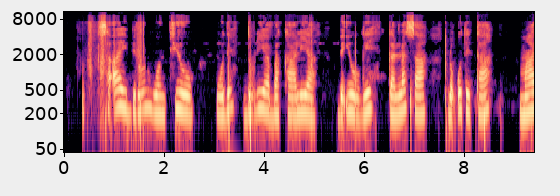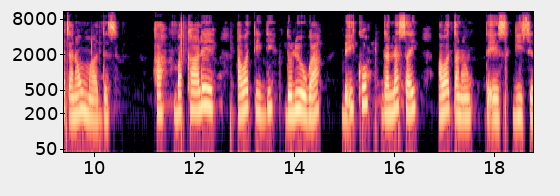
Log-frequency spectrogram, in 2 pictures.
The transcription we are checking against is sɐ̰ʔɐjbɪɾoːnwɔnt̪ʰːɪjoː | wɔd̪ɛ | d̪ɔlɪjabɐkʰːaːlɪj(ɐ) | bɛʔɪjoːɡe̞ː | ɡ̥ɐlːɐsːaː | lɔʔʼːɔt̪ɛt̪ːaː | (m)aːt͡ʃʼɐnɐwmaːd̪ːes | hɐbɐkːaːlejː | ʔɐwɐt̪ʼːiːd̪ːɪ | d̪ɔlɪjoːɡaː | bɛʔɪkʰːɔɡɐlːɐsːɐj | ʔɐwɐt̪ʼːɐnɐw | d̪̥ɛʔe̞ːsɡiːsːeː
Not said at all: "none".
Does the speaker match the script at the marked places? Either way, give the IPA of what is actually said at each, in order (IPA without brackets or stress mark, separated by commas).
a, m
